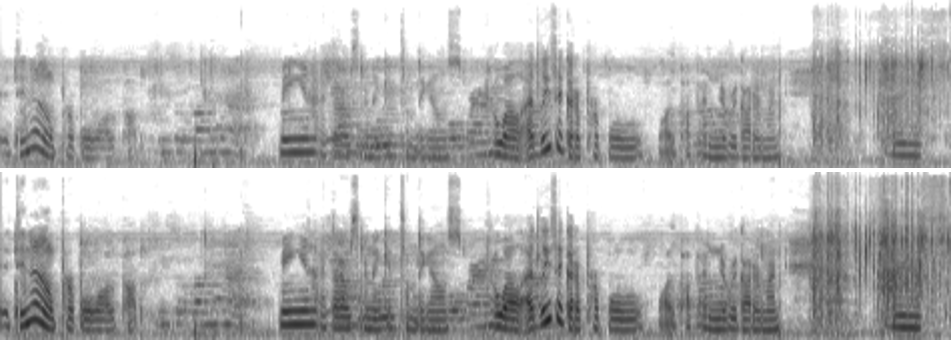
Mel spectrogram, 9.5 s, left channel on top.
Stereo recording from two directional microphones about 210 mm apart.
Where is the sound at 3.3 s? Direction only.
30° right (ahead or behind).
